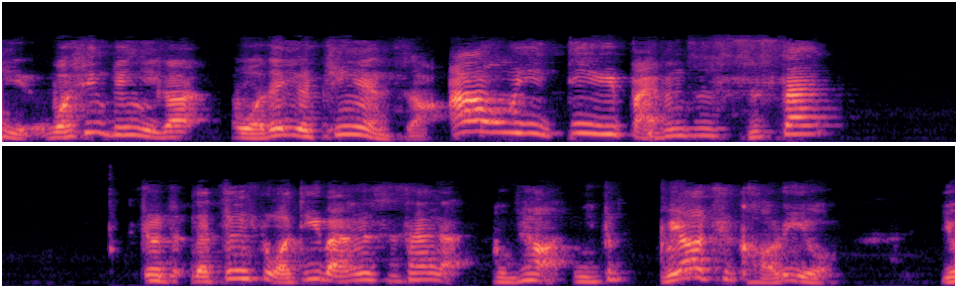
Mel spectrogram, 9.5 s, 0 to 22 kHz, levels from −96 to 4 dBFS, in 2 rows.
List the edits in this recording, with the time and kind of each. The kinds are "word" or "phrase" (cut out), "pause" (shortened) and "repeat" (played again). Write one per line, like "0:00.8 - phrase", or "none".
0:01.1 - pause
0:05.7 - word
